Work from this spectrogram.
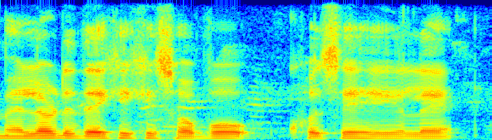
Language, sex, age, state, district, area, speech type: Odia, male, 18-30, Odisha, Koraput, urban, spontaneous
